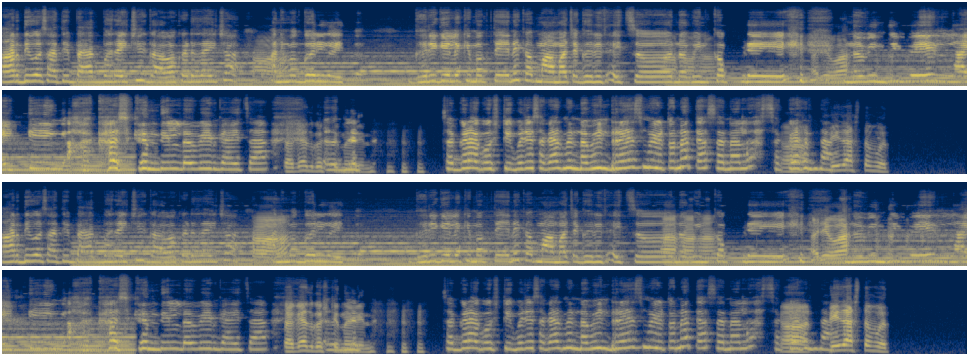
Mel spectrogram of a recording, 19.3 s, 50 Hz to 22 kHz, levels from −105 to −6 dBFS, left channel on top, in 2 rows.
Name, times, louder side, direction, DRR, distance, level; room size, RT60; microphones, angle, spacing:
voice 1, 0.0-2.4 2.7-3.7 4.1-13.2 14.1-18.0, left 5 dB, 90° left, 1.1 m, -27 dB
sound 1, 0.7-11.0, right 1 dB, 15° right, 1.4 m, -34 dB
voice 2, 2.5-2.9 6.6-7.2 8.1-8.5 9.6-9.8 10.3-10.7 12.5-13.4 17.4-18.5, right 6 dB, 70° right, 0.8 m, -32 dB
head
